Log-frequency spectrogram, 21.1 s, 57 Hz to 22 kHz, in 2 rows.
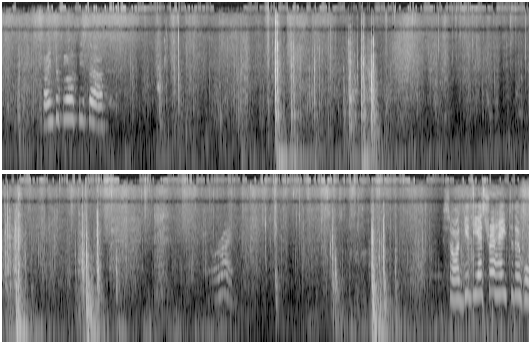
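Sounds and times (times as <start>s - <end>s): door knocks and thuds: 5.4s - 7.7s, 10.6s - 11.3s, 12.0s - 12.6s, 17.2s - 18.6s.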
